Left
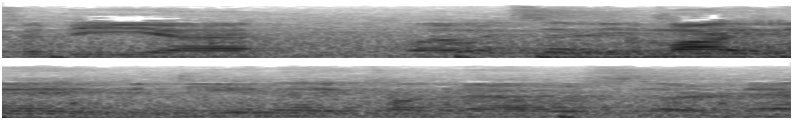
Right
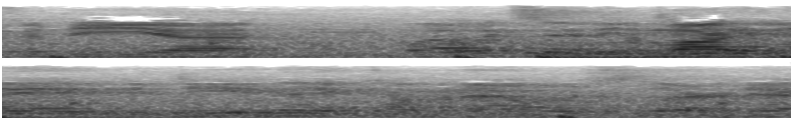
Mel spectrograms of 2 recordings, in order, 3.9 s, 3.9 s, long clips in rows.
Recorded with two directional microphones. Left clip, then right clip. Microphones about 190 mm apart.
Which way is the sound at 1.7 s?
20° left (ahead or behind).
